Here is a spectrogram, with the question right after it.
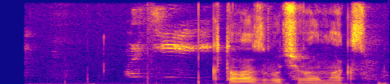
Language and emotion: Russian, neutral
